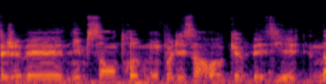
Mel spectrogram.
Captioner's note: train announcement in French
